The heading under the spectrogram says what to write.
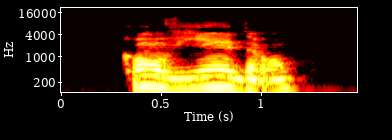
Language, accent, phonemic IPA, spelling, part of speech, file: French, Canada, /kɔ̃.vjɛ̃.dʁɔ̃/, conviendrons, verb, LL-Q150 (fra)-conviendrons.wav
- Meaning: first-person plural future of convenir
